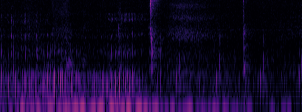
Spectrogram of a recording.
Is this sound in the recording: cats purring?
yes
